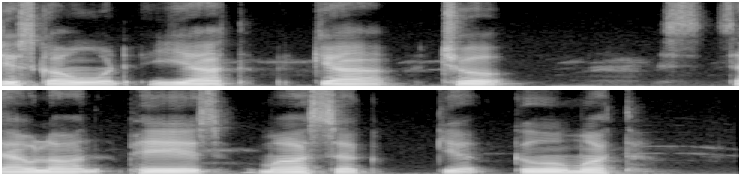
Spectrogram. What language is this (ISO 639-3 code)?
kas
